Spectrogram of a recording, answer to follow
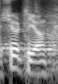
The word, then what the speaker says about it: Sjoerd De Jong: out that's my name this is rather hard to pronounce i guess although it's not that hard really it's a shirt young i work for epic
